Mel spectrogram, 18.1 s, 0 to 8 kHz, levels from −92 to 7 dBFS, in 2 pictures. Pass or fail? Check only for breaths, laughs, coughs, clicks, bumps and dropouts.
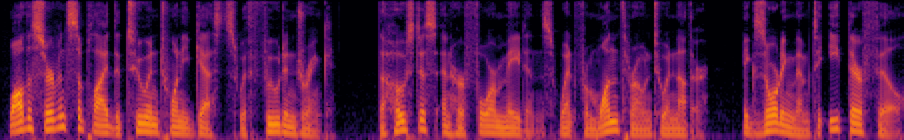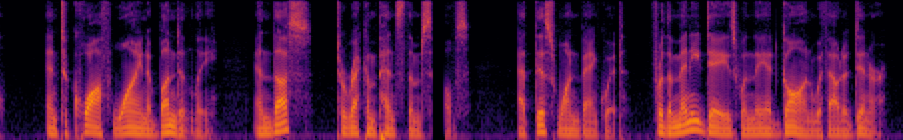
fail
